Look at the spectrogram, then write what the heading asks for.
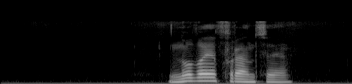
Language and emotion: Russian, neutral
